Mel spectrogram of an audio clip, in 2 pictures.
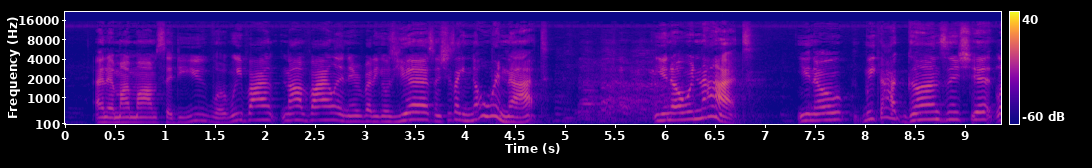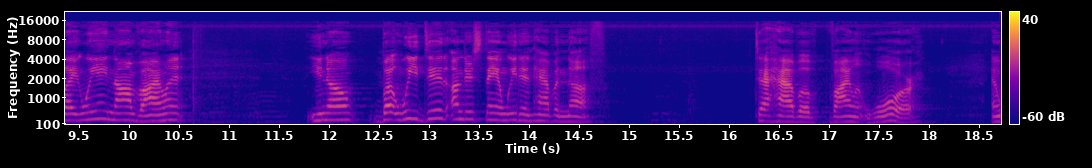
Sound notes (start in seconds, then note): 4.9 laughter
